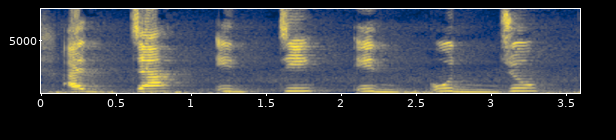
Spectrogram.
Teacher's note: غلط ہے. اس میں سانس بھی پیدا ہو رہا ہے, اس میں آپ کا جو زبان کا درمیان ہے فرنٹ تالو کی طرف آ رہا ہے, یہ ساری ادائیگی غلط ہے.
